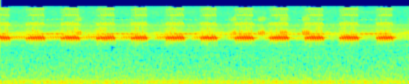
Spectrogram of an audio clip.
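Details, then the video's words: Autumn night chorus of grass insects in Changnyeong, South Gyeongsang, Korea: steady shrill chirps repeated roughly three times per second, each short burst bright and high, over a soft constant low hum. "깊은밤 가을 풀벌레 소리"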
